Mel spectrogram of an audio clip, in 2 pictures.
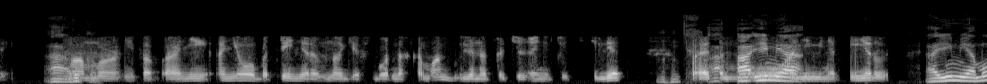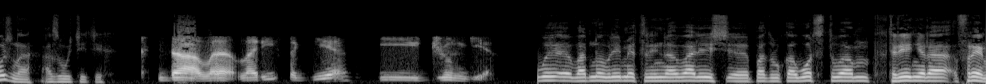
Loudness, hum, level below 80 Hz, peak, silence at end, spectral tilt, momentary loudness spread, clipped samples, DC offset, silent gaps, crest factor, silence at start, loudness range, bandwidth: -19 LUFS; none; -62 dBFS; 0 dBFS; 0 s; -7 dB/octave; 16 LU; under 0.1%; under 0.1%; none; 18 dB; 0 s; 6 LU; 10.5 kHz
